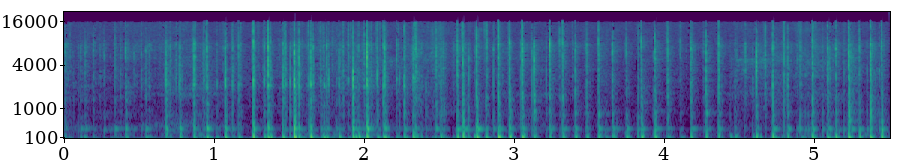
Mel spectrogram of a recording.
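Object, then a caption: Padel ball tube with metal lid. Fingertips tap quickly on a hollow black cylindrical padel ball can with a red logo and a metal lid, held in the hand. About forty short, deep, hollow thuds come in a rapid run. Each knock stops almost at once, with only a faint ringing tone underneath.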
